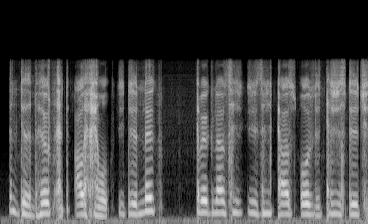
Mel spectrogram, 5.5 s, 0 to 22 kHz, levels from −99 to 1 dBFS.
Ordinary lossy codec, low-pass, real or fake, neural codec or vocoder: none; 7.2 kHz; fake; autoencoder, 22.05 kHz, a latent of 192 numbers a frame, VITS, trained on many speakers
